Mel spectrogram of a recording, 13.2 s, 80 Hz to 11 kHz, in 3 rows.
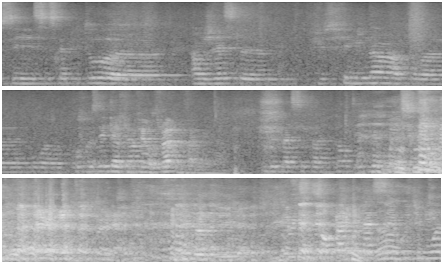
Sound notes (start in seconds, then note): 7.9 laughter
